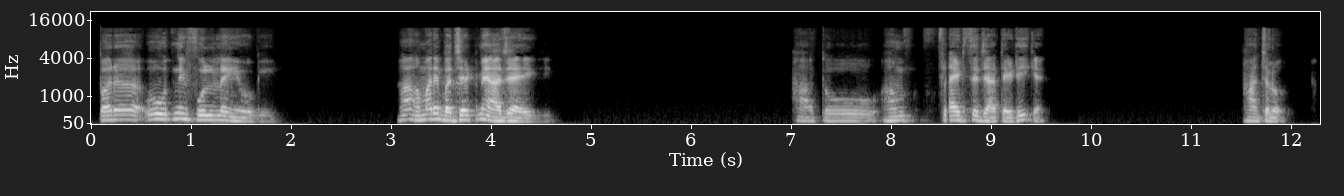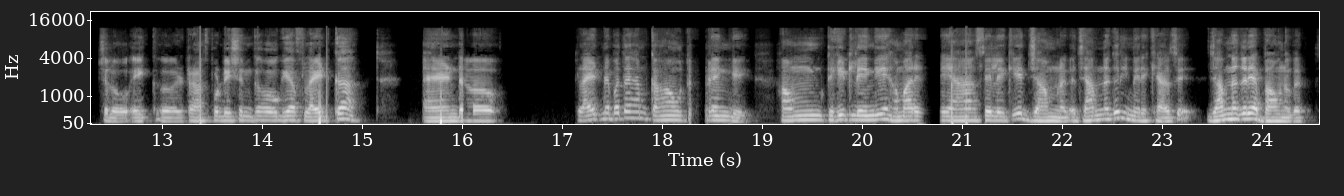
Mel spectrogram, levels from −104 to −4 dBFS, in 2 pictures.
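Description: Loud pops at 13.38–13.41 s, 14.57–14.67 s (double), 15.78–15.81 s and 20.89–21.06 s (double), likely voltage pulses, jump far above the speech, which continues uninterrupted beneath, unlike dropouts.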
